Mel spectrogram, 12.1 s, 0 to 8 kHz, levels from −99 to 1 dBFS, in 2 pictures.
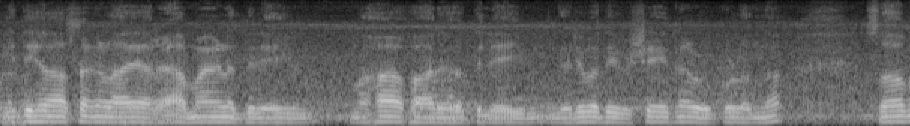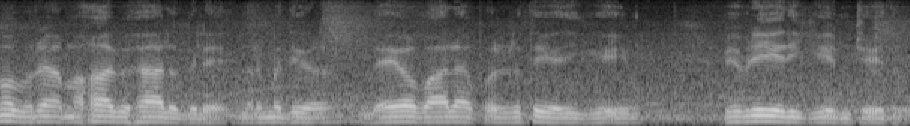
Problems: constant background noise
